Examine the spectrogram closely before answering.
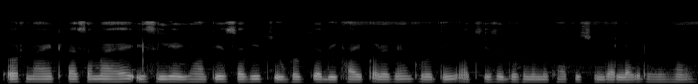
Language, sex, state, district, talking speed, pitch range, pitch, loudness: Maithili, male, Bihar, Supaul, 205 wpm, 120-125 Hz, 120 Hz, -37 LUFS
